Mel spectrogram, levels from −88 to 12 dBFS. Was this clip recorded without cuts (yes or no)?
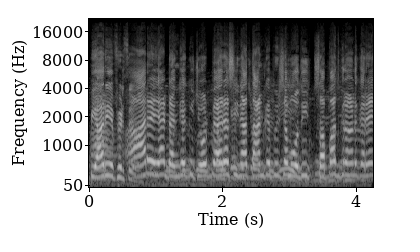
no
